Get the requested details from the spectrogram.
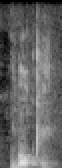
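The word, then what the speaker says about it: bouquet: মানে হচ্ছে ফুলের তোরা বোকে বোকে স্পেলিং হচ্ছে বি ও ইউ কিউ ইউ ই T pronunciation টা কিন্তু পুরো বোকে বি ও ইউ কিউ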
